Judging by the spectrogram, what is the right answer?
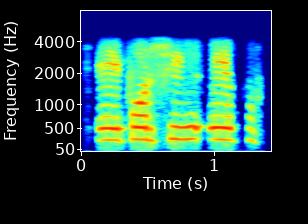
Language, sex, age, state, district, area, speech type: Punjabi, female, 30-45, Punjab, Fazilka, urban, conversation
